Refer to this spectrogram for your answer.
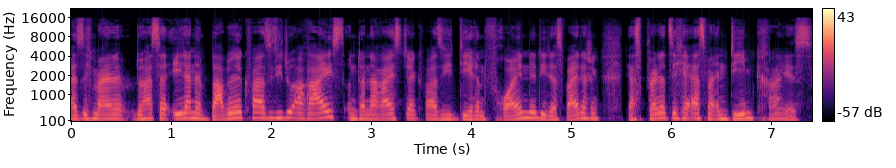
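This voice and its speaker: A man's high-pitched voice at a very fast pace, with very even loudness and fairly even intonation, on a very clean recording with a silent background. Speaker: comedian and social media content creator. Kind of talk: live podcast conversation. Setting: stage with live audience.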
